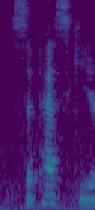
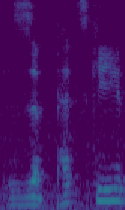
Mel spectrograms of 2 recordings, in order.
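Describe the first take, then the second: First: The name begins with an S sound. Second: The name begins without an S sound. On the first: This is how others said it. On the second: This is the speaker's own way of saying it.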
